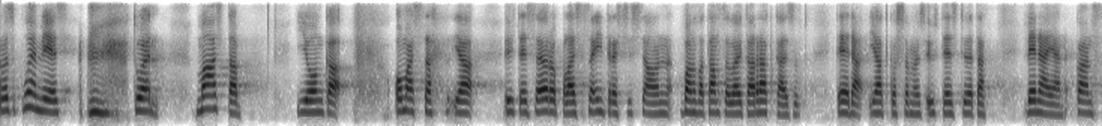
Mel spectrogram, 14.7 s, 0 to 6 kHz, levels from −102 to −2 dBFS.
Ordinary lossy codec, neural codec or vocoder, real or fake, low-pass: none; codec, 24 kHz, 0.9 kbps, WavTokenizer, large speech release; fake; 5.4 kHz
